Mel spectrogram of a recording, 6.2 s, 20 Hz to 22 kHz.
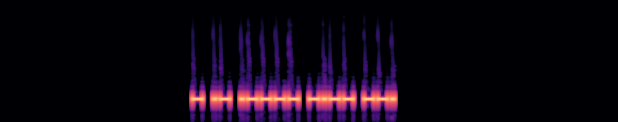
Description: Morse code, heard as a keyed tone, about 36 wpm, 700 Hz. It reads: TA1YG
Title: DXCC-100 Call Signs - 5 Characters - Repeated 3x - 35wpm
